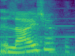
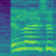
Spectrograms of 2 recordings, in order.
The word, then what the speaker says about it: Elijah: to me my name's Elijah by the way oh you do pronounce the J in Elijah I just wanted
